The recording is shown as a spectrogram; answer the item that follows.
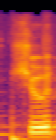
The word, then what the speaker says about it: should: Quelli più importanti in inglese, quelli più usati, would, could, should, non si pronuncia L.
